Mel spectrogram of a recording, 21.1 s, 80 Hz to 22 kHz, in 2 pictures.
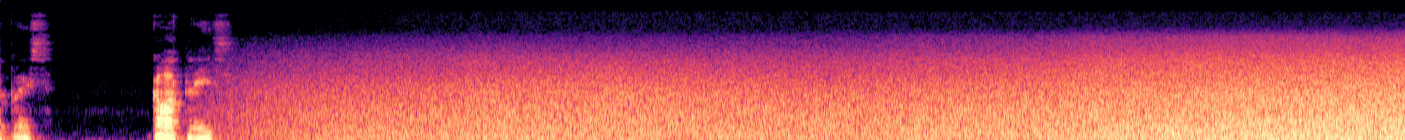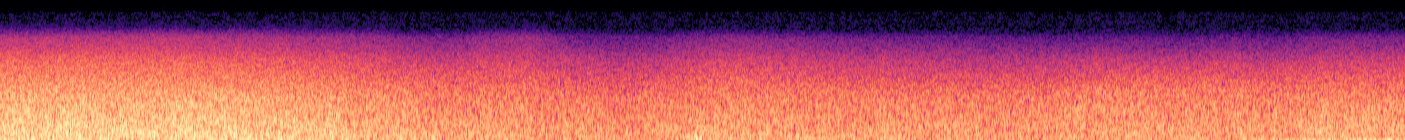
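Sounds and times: ocean waves breaking: 1.8 - 21.0.

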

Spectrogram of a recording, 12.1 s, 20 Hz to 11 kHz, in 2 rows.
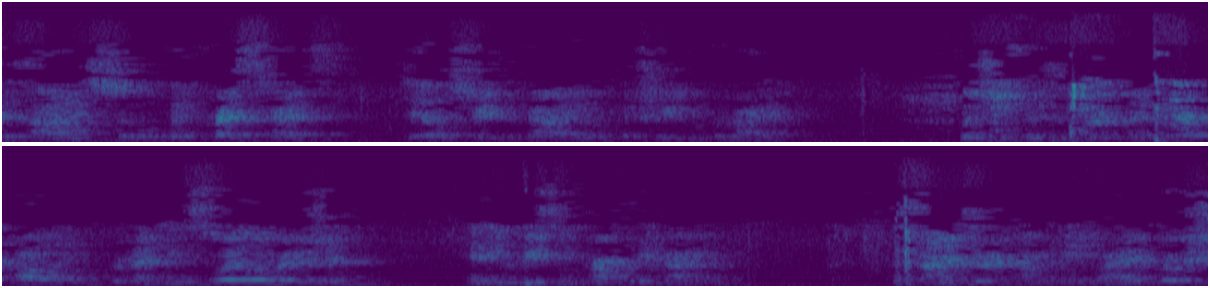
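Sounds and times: person speaking: 4.7 - 12.0
person coughing: 4.8 - 6.1.

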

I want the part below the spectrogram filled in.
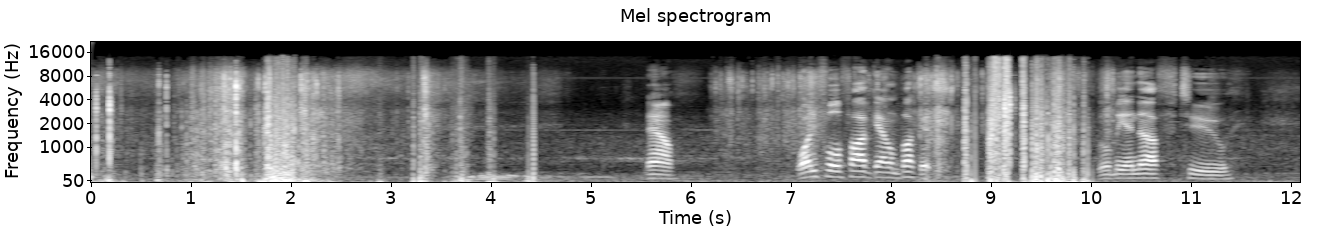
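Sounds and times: bag rustling: 0.0 - 4.1, 6.2 - 10.5.

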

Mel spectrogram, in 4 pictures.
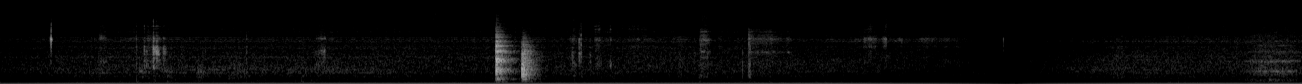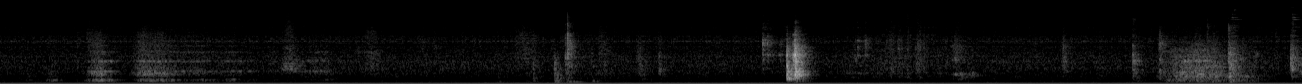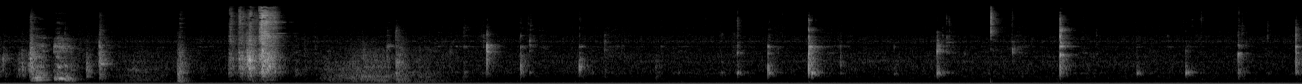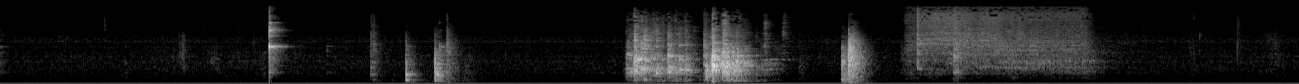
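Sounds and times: steady hiss: 0.0 - 52.0.

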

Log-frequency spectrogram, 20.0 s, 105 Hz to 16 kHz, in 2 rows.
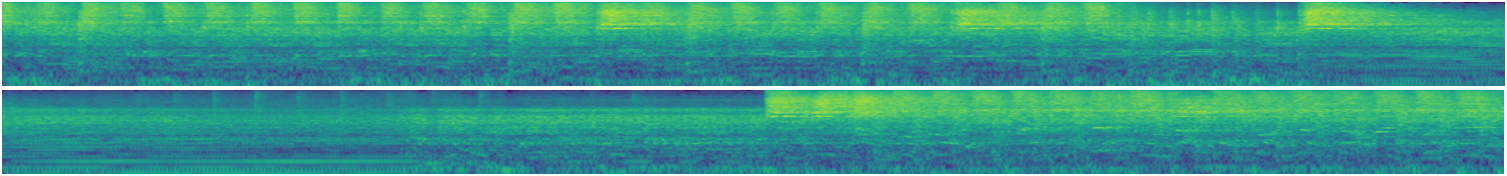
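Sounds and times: drum kit with cymbal hits: 0.0 - 13.3, 15.1 - 20.0
distorted electric guitars: 0.0 - 20.0.

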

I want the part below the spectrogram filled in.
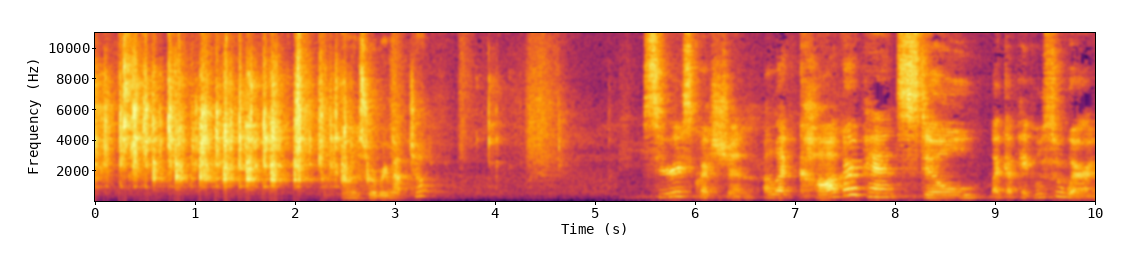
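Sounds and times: ice clinking against glass: 0.0 - 2.7.

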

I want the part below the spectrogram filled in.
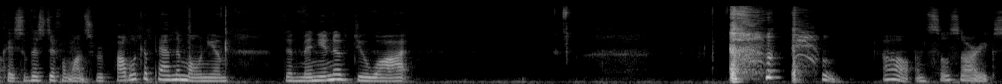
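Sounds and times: woman coughing: 7.3 - 8.4.

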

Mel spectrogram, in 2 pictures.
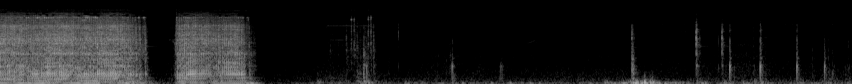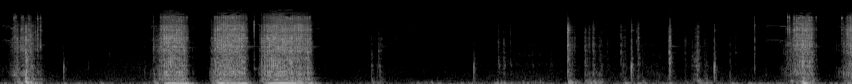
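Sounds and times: handling clicks and knocks: 13.2 - 16.6.

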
